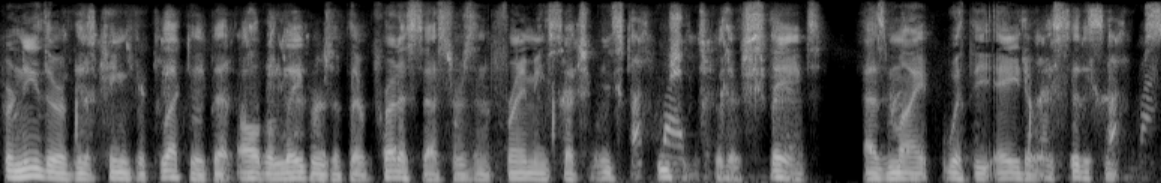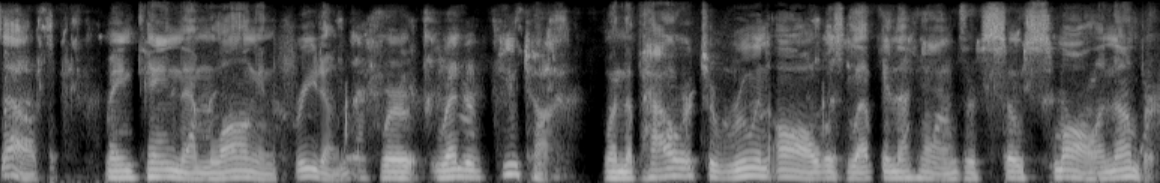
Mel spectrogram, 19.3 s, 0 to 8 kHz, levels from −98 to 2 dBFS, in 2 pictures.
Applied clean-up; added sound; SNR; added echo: neural mask model Resemble Enhance denoiser.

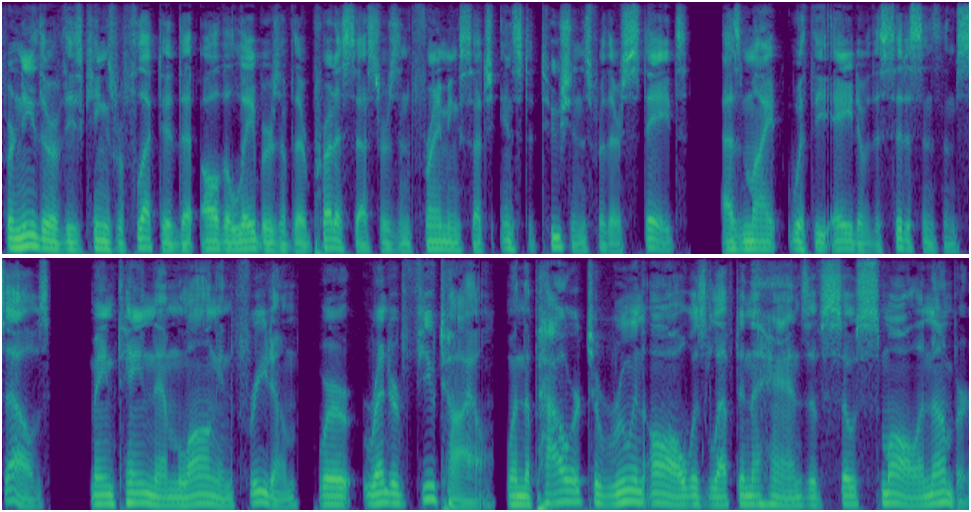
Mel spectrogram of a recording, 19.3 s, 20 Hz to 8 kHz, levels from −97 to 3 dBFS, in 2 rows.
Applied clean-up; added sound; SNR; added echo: none; none; none; none.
